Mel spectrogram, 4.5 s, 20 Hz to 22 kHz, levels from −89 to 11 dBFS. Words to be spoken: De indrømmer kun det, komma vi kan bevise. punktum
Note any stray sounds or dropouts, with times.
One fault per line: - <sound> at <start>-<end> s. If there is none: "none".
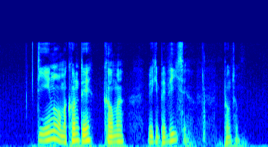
- chirp at 3.3-3.4 s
